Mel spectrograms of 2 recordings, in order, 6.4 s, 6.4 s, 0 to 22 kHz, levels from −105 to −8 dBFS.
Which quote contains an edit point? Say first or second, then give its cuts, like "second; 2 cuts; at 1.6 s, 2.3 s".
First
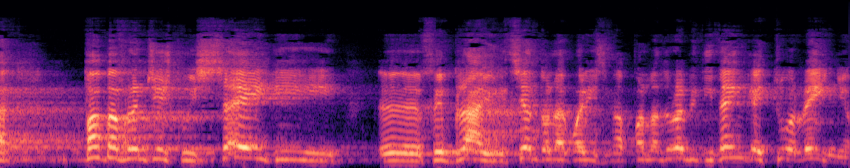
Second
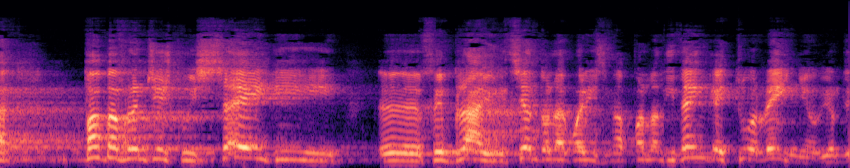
second; 1 cut; at 5.0 s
